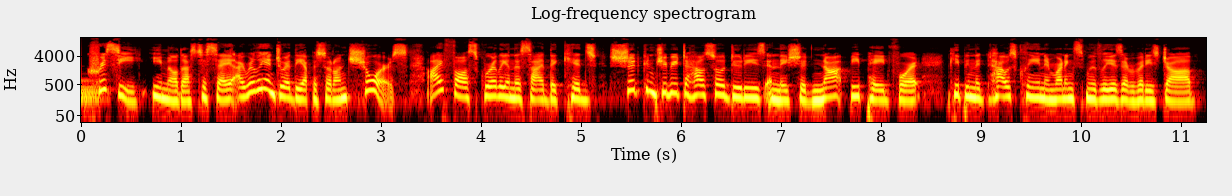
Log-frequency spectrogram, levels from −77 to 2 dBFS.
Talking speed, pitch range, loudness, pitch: 230 wpm, 170-225 Hz, -17 LUFS, 195 Hz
